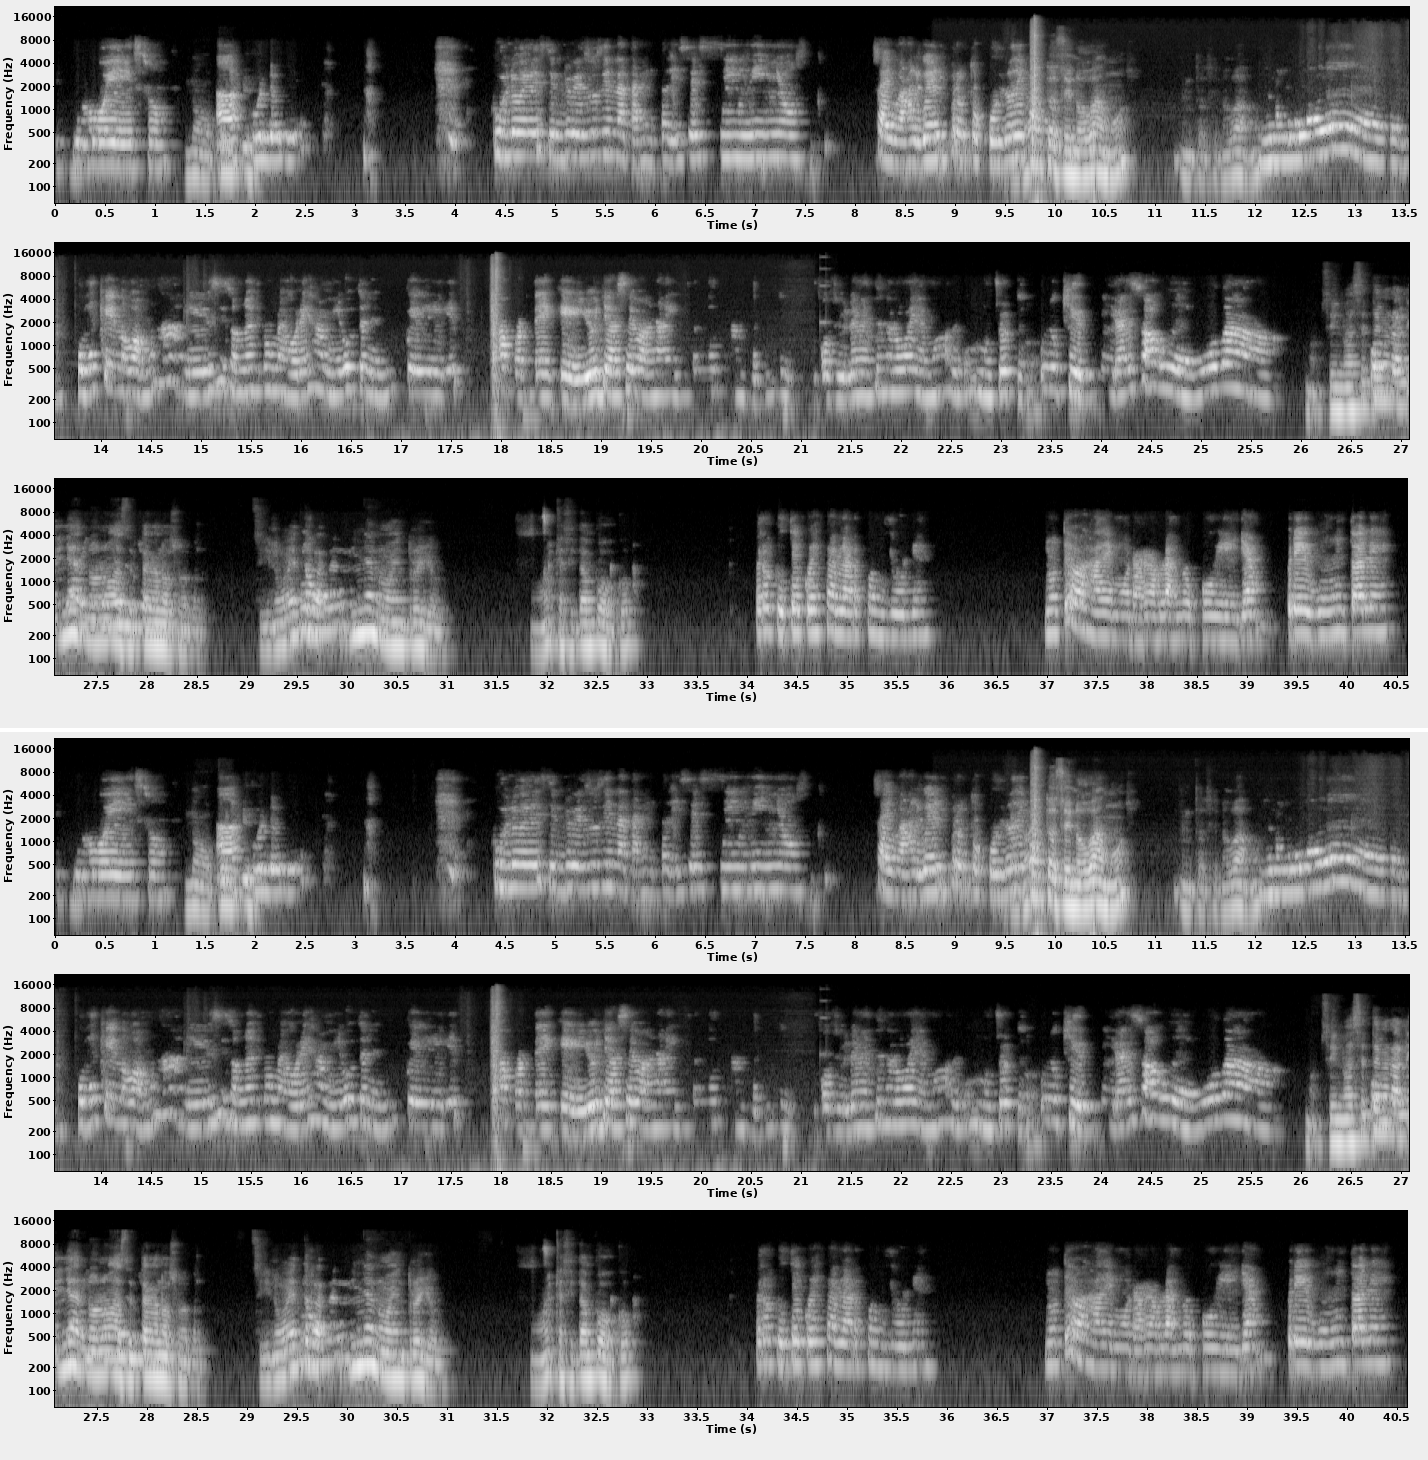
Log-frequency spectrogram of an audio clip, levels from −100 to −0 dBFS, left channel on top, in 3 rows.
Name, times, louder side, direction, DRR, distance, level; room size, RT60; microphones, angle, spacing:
voice 1, 0.0-1.1 1.6-2.5 3.1-3.2 3.8-4.0 4.4-7.5 8.2-10.0 12.0-17.6 18.0-20.9 21.2-25.8 26.7-28.4 29.5-30.5 34.1-35.8 37.0-40.4, left 4 dB, 85° left, 0.7 m, -24 dB
voice 2, 1.3-2.0 9.5-10.7 11.2-12.1 18.2-18.3 26.0-28.5 29.1-31.0 31.8-32.9, right 1 dB, 35° right, 0.5 m, -22 dB
sound 1, 8.8-21.3, left 3 dB, 25° left, 0.4 m, -38 dB
2.3 x 2.2 x 2.5 m
head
